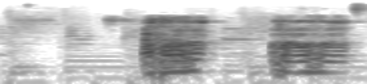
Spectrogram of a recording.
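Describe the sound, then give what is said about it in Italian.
Two coughs from a person with a cough, each a short, rough, fairly loud burst, separated by a brief pause, with only faint low sound before them. “No, niente, ho la tosse.”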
